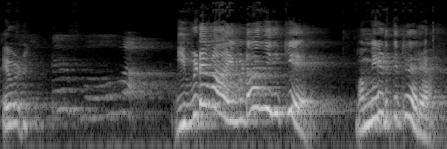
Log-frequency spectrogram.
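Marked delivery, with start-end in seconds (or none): 1.8-3.0 sing-song call, come here; high coaxing call. Real, not acted. Mother calls her wandering toddler back, high coaxing call.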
